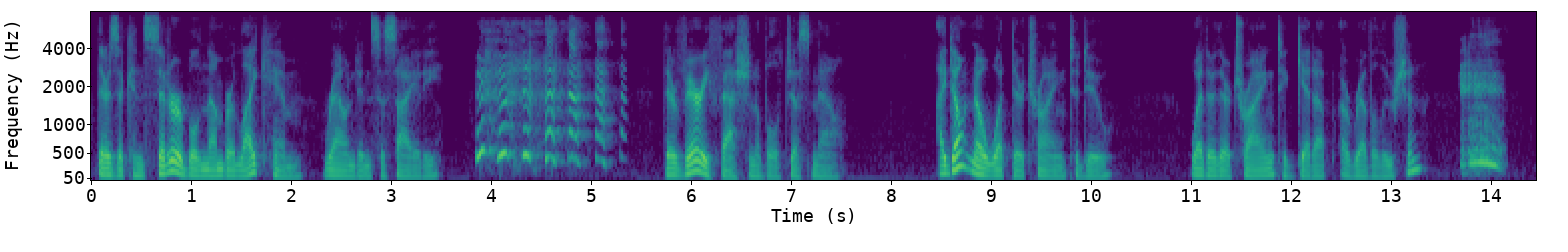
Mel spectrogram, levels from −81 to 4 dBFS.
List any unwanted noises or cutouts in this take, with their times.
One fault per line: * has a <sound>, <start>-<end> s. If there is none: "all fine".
* has a laugh, 3.8-5.4 s
* has a throat clearing, 13.7-14.2 s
